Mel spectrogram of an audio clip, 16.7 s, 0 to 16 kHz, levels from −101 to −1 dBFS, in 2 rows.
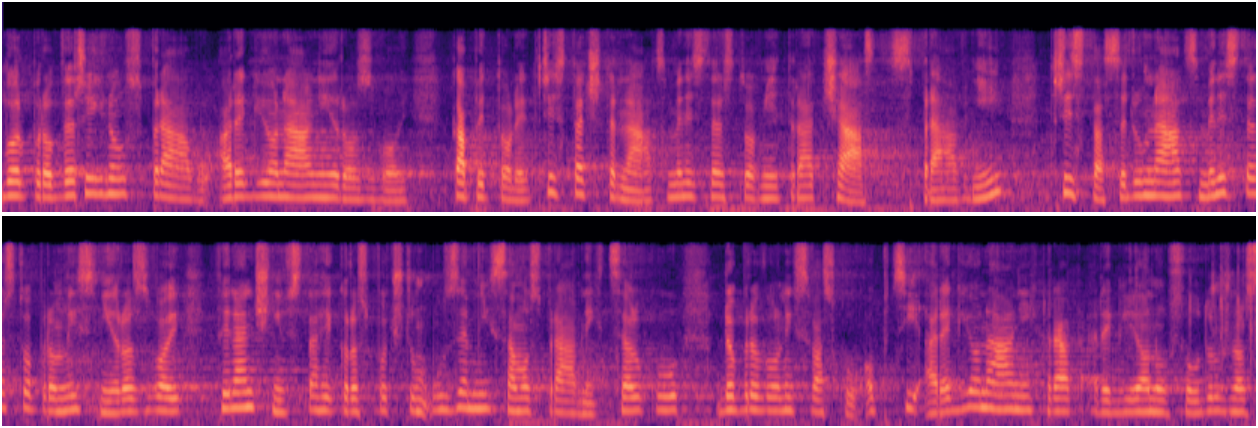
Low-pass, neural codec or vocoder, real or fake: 9.9 kHz; vocoder, 22.05 kHz, 80 mel bands, WaveNeXt; fake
